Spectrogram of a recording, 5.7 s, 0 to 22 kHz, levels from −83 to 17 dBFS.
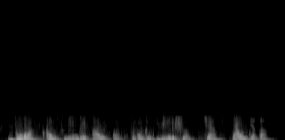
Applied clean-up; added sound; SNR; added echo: neural separator model SepFormer DNS4.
